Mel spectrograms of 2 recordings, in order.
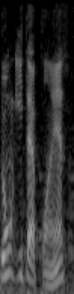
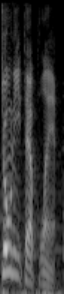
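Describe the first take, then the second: First: It is said mildly, without any snap. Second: It is said sharply, with a firm snap. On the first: The listener feels free to ignore it. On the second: The listener is expected to obey right away.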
